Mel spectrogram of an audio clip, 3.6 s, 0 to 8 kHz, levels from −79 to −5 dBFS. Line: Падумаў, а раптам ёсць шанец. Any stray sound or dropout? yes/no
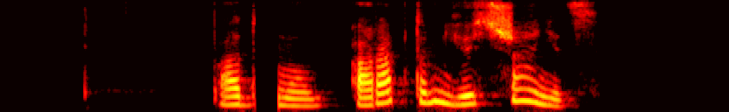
yes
